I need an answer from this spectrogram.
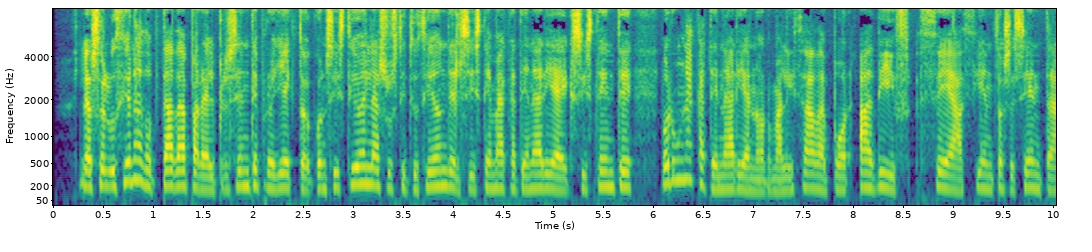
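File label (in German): Spanish, Kommentar, Neutral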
